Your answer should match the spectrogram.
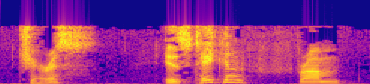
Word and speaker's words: charis: The Greek word for grace in the New Testament, a little word study, it's number 5485, and it's CHARIS, pronounced charis, and it comes from 5463.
